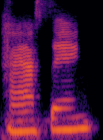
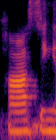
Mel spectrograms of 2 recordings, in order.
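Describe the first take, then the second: First: It is said with an American vowel. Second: It is said with an Australian vowel. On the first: "instead of passing" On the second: "I would say I'm passing"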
